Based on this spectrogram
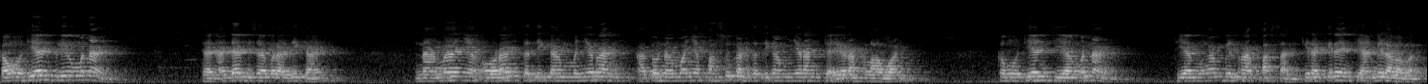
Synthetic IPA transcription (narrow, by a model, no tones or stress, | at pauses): kəmudianbəliawmənaŋ | d̥anandabisabərɦat̪ikanː | amaɲaʔoɾaŋkət̪ikaməɲəɾaŋa̰t̪awnamaɲapasukankət̪ikaməɲəɾaŋdaʔeɾaɦlawan | kəmudiandiamənaŋ | d̥iaməŋambɪlrampasankiɾakiɾajaŋdiambɪlapaba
